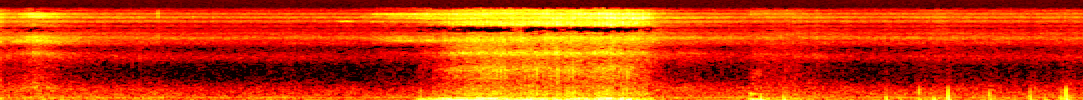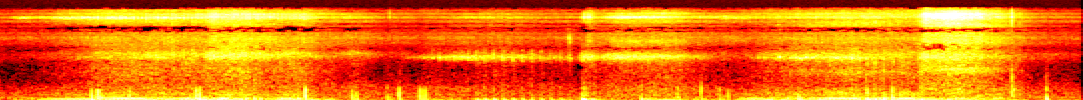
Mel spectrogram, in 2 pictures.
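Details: Two boerbol dogs fast asleep on their beds in the lounge, snoring away: deep, low rumbling breaths rising and falling over several cycles in a quiet room. Snoring.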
